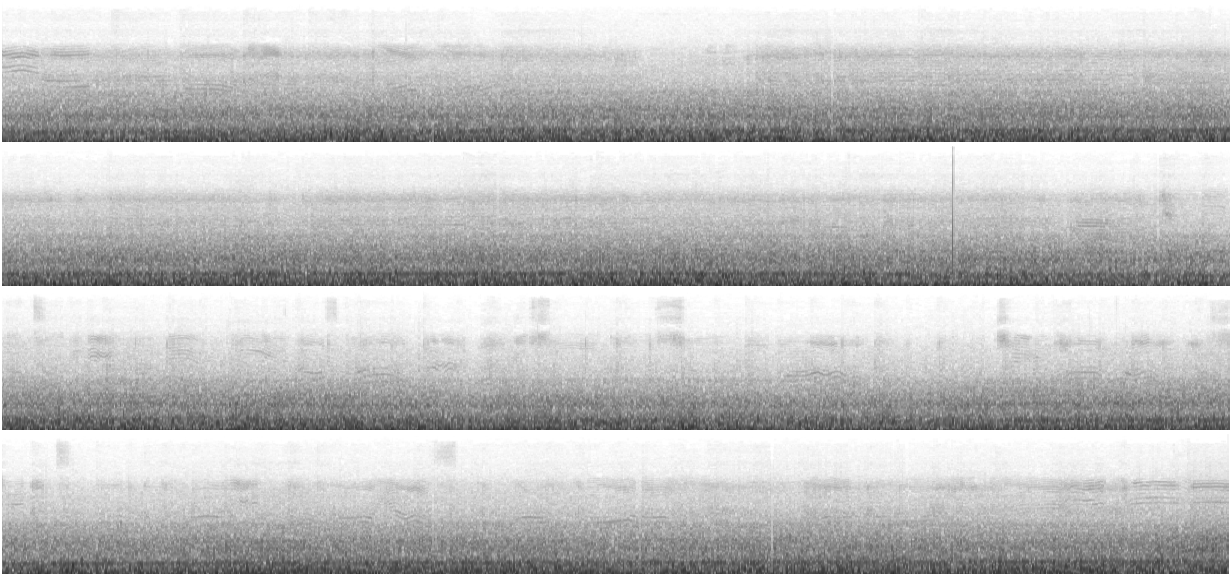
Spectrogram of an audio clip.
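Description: Motorcycle cruising at steady expressway speed: loud wind rush on the microphone over a steady engine hum that creeps up in pitch in the first half and again near the end.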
